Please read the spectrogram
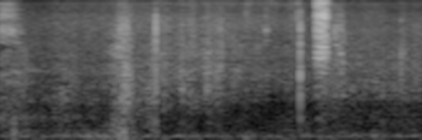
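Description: Hatchet splitting kindling: a few short, sharp knocks of the blade striking wood, the loudest about a second and a half in.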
